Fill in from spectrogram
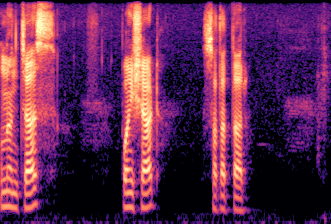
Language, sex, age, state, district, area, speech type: Nepali, male, 30-45, West Bengal, Jalpaiguri, rural, spontaneous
